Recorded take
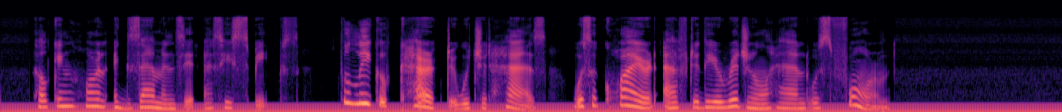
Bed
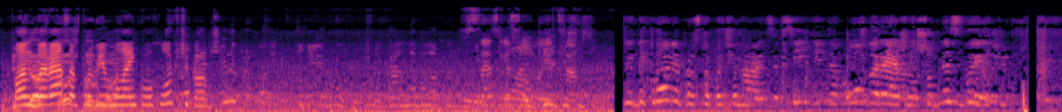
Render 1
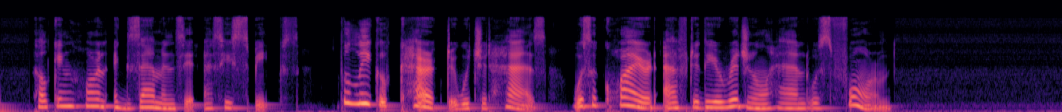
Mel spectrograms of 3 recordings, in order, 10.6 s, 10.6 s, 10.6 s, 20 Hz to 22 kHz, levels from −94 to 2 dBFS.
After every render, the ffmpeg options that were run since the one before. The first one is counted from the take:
ffmpeg -i in.wav -af "bandreject=frequency=60:width_type=h:width=4,bandreject=frequency=120:width_type=h:width=4,bandreject=frequency=180:width_type=h:width=4,bandreject=frequency=240:width_type=h:width=4,bandreject=frequency=300:width_type=h:width=4" out.wav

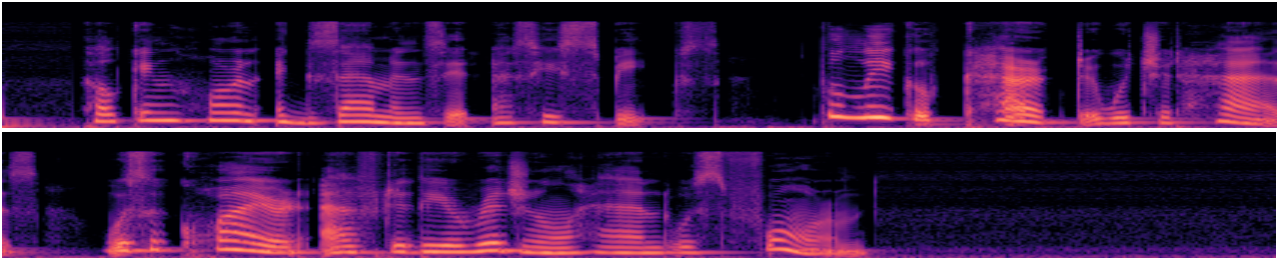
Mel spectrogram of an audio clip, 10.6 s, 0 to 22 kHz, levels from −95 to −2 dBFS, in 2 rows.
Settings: ffmpeg -i in.wav -filter_complex "[0:a]asettb=1/sr,asplit=3[link_01][link_02][link_03];[link_01]atrim=end=5.764[link_04];[link_02]atrim=start=5.76:end=7.49,asetpts=PTS-STARTPTS,afade=type=in:duration=0.004:curve=qsin,afade=type=out:start_time=1.726:duration=0.004:curve=qsin,asplit=2[link_05][link_06];[link_06]adelay=29,volume=-11dB[link_07];[link_05][link_07]amix=inputs=2:normalize=0,atrim=end_sample=76293[link_08];[link_03]atrim=start=7.486[link_09];[link_04][link_08]acrossfade=duration=0.004:curve1=hsin:curve2=qsin[link_10];[link_10][link_09]acrossfade=duration=0.004:curve1=qsin:curve2=hsin" out.wav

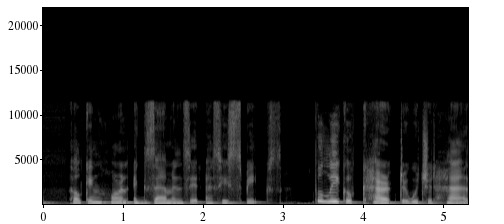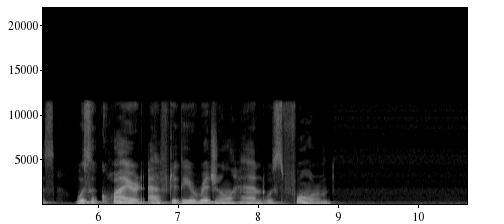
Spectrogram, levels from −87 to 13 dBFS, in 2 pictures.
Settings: ffmpeg -i in.wav -filter_complex "[0:a]asettb=1/sr,asplit=3[link_01][link_02][link_03];[link_01]atrim=end=7.594[link_04];[link_02]atrim=start=7.59:end=8.24,asetpts=PTS-STARTPTS,afade=type=in:duration=0.004:curve=qsin,afade=type=out:start_time=0.646:duration=0.004:curve=qsin,equalizer=frequency=1400:width=7:gain=10[link_05];[link_03]atrim=start=8.236[link_06];[link_04][link_05]acrossfade=duration=0.004:curve1=hsin:curve2=qsin[link_07];[link_07][link_06]acrossfade=duration=0.004:curve1=qsin:curve2=hsin" out.wav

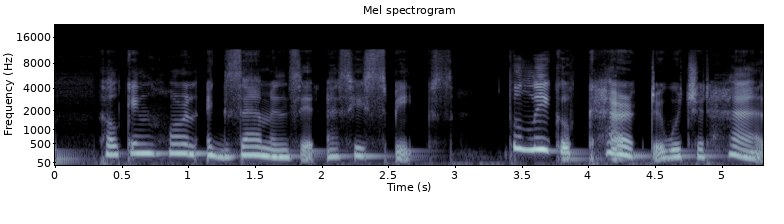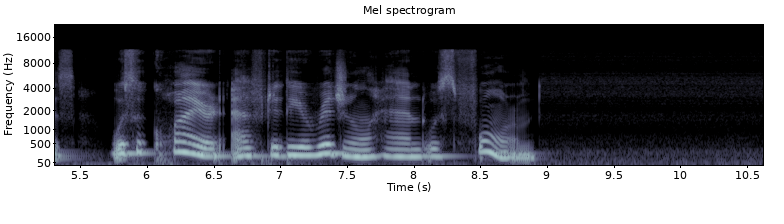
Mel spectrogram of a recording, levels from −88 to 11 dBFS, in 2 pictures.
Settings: ffmpeg -i in.wav -af "equalizer=frequency=125:width_type=o:width=1:gain=10,equalizer=frequency=250:width_type=o:width=1:gain=3,equalizer=frequency=500:width_type=o:width=1:gain=5,equalizer=frequency=1000:width_type=o:width=1:gain=-9,equalizer=frequency=4000:width_type=o:width=1:gain=12" out.wav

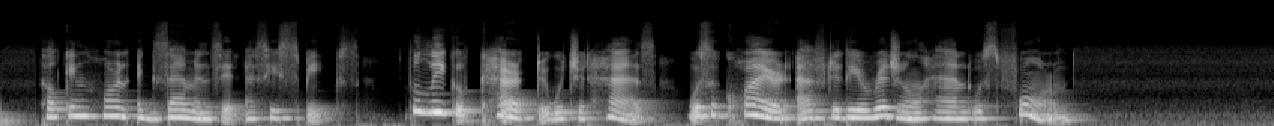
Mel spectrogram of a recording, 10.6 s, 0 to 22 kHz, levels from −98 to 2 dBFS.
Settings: ffmpeg -i in.wav -af "lowpass=2400,bandreject=frequency=47.42:width_type=h:width=4,bandreject=frequency=94.84:width_type=h:width=4,bandreject=frequency=142.26:width_type=h:width=4,bandreject=frequency=189.68:width_type=h:width=4,bandreject=frequency=237.1:width_type=h:width=4,bandreject=frequency=284.52:width_type=h:width=4,bandreject=frequency=331.94:width_type=h:width=4,bandreject=frequency=379.36:width_type=h:width=4,bandreject=frequency=426.78:width_type=h:width=4,bandreject=frequency=474.2:width_type=h:width=4,bandreject=frequency=521.62:width_type=h:width=4,bandreject=frequency=569.04:width_type=h:width=4,bandreject=frequency=616.46:width_type=h:width=4,bandreject=frequency=663.88:width_type=h:width=4,bandreject=frequency=711.3:width_type=h:width=4,bandreject=frequency=758.72:width_type=h:width=4,bandreject=frequency=806.14:width_type=h:width=4,bandreject=frequency=853.56:width_type=h:width=4,bandreject=frequency=900.98:width_type=h:width=4,bandreject=frequency=948.4:width_type=h:width=4,bandreject=frequency=995.82:width_type=h:width=4,bandreject=frequency=1043.24:width_type=h:width=4,bandreject=frequency=1090.66:width_type=h:width=4,bandreject=frequency=1138.08:width_type=h:width=4,bandreject=frequency=1185.5:width_type=h:width=4" out.wav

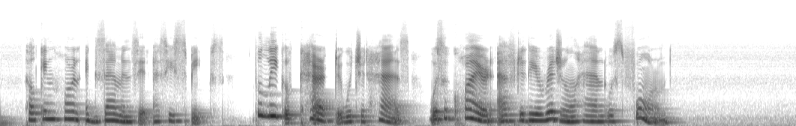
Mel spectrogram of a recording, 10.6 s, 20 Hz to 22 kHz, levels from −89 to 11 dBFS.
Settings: ffmpeg -i in.wav -af "volume=5.5dB,alimiter=limit=-2dB:level=0:latency=1" out.wav

